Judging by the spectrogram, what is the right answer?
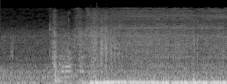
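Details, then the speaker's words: MGB with freshly rebuilt carburetors, in neutral: brief crank then fires right up into a steady even idle, loud intake hiss because no air filters are fitted; mixture adjusted, running great. "and you can hear just fires right up running great all that hissing sound is cuz I don't have air filters on here so it's just sucking in so much air"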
